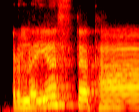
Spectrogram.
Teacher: ये विसर्ग सकार में परिवर्तित हो जाता है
